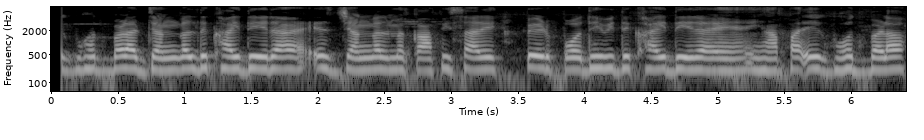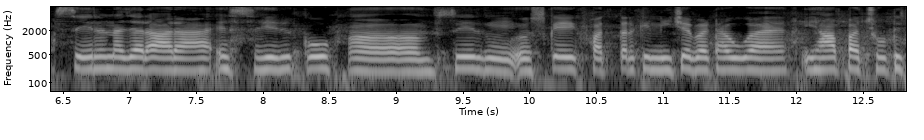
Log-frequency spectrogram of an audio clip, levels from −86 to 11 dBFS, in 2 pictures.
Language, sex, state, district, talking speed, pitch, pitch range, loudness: Hindi, female, Jharkhand, Jamtara, 200 wpm, 215 Hz, 205-220 Hz, -25 LUFS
